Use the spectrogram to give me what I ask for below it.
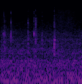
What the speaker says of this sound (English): don't mind the typing sounds you hear right now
